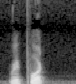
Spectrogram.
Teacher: we make a complete glottal stop and we don't let the air escape at all for a moment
